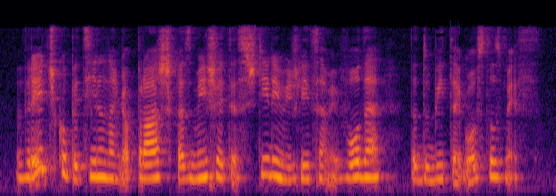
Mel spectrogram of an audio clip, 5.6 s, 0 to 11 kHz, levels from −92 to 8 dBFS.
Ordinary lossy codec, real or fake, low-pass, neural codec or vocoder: AAC, 48 kbps; real; 7.2 kHz; none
